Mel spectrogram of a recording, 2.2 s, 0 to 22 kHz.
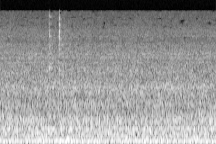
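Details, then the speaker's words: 2016 Chevy Colorado 3.6L V6 idling smooth and steady after spark plug replacement and walnut-blast intake valve cleaning for P0300/P0303 misfires on cylinder 3; normal, healthy idle. "i'm sure it's going to be okay running nice and smooth now"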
